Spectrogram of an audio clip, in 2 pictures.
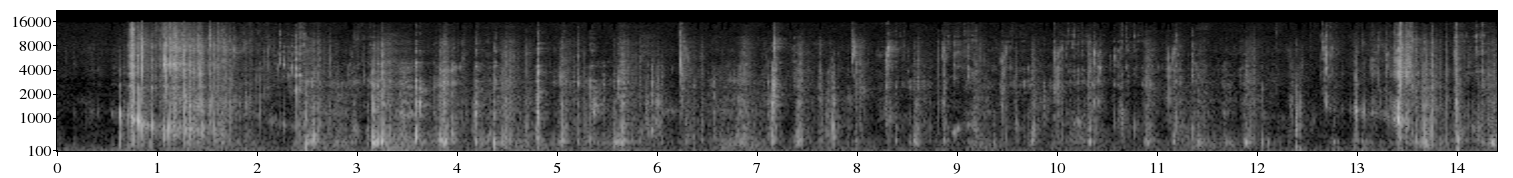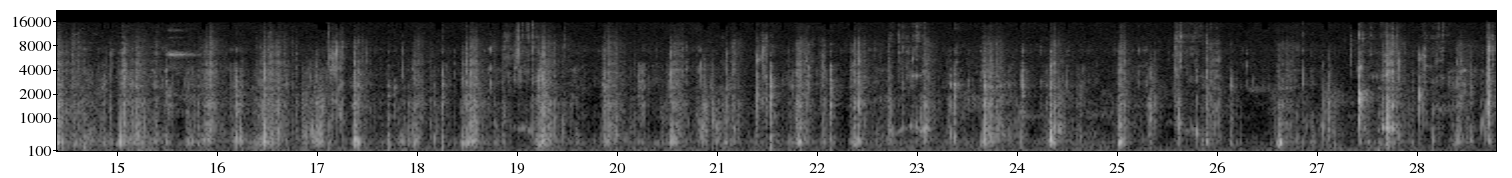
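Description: A crisp bite into a battered deep-fried snack about a second in, then steady close-up crunching and chewing of the fried batter, with another loud crunch about halfway.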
